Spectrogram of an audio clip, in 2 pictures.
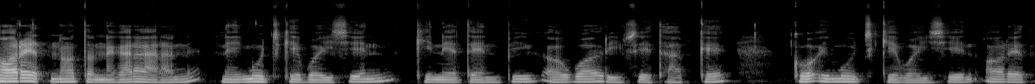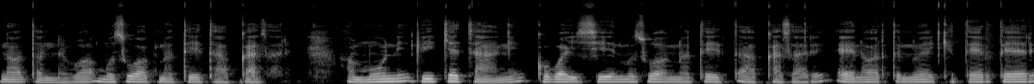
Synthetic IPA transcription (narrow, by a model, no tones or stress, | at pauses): ɔɾɛt̪̚nɔtɔnːekaɾaɾan | neimut͡ʃkebɔiʃen | kʰinɛtɛnpikakobɔɾipsetap̚kɛ | koʔɪmut͡ʃkebɔiʃenɔɾet̪nɔtɔnːebɔmʊswɔknɔtet̪ap̚kasḁɾi̥ | amunipikjat͡ʃaŋɪkobɔiʃenmʊswɔk̚nɔtetap̚kasaɾɪɛnɔrt̪unweketɛrtɛɾi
